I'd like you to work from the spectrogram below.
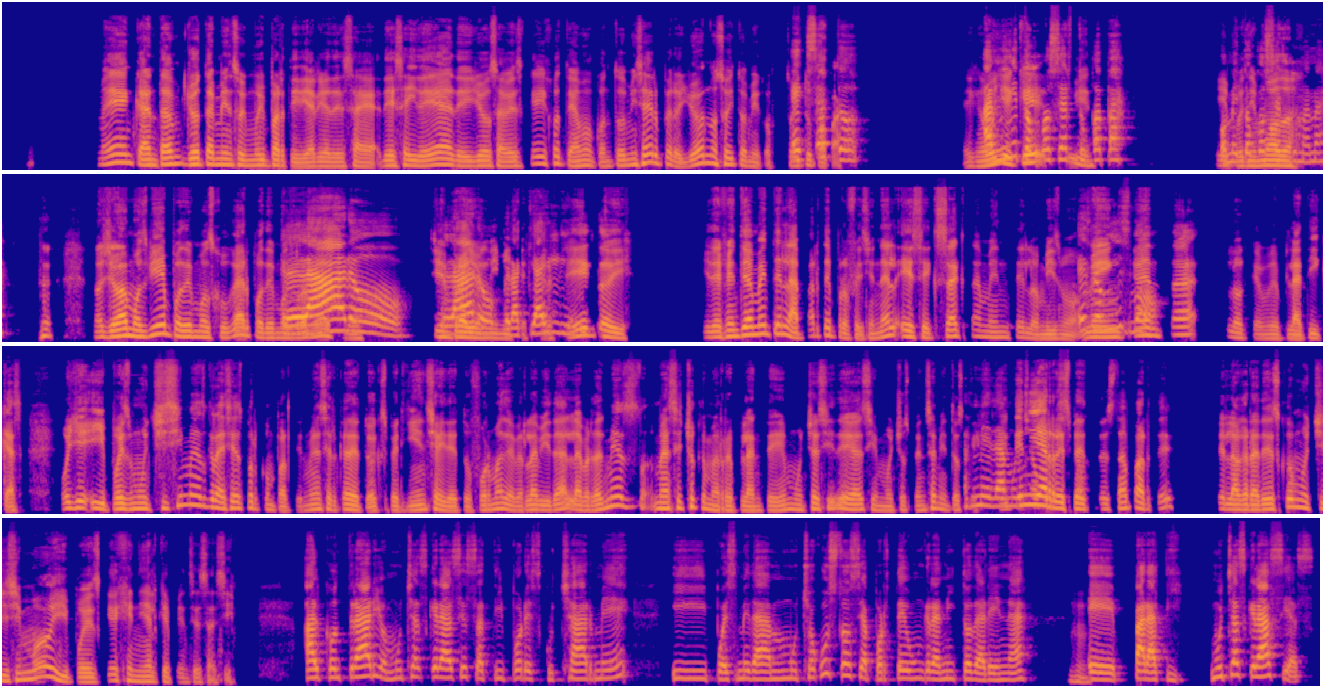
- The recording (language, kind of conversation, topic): Spanish, podcast, ¿Qué consejos darías para mantener relaciones profesionales a largo plazo?
- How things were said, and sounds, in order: other background noise; chuckle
